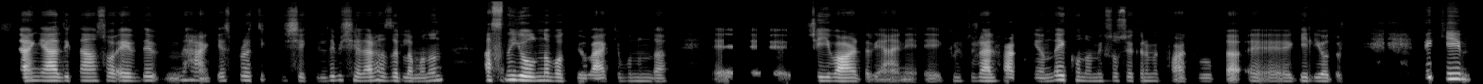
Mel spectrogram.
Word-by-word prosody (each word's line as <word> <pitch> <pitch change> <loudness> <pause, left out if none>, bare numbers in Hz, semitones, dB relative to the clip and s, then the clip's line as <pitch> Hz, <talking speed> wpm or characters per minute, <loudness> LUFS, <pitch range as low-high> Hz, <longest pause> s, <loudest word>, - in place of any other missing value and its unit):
işten - - +4
geldikten 175 0 +5
sonra 175 0 -4
evde, 180 +1 +1
ımm, 270 -7 -13
herkes 190 -2 -3
pratik 195 +2 -7
bir 175 - -17
şekilde 175 +1 -6
bir 200 - -9
şeyler 175 -4 +1
hazırlamanın 175 0 -4 0.4
aslında 215 -1 +4
yoluna 185 -2 +6
bakıyor 155 -3 -4
belki 155 +2 +2
bunun 160 -1 -13
da, 145 0 -5 0.4
eee, - - -8 0.8
şeyi 170 -1 -3
vardır 155 0 +7
yani, - - -6
iii, - - -11
kültürel 165 0 0
farkın 165 - 0
yanında 155 +6 -5
ekonomik, 165 -6 -2
sosyoekonomik 170 -1 -8
farklılık 150 -1 -7
da, - - +4
eee, 155 - -5
geliyordur. 160 -1 -5 0.8
Peki, 260 -7 +4
170 Hz, 135 wpm, -25 LUFS, 160-185 Hz, 0.8 s, vardır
